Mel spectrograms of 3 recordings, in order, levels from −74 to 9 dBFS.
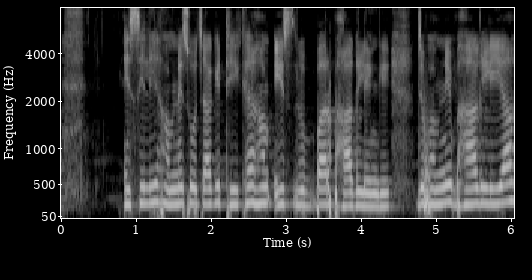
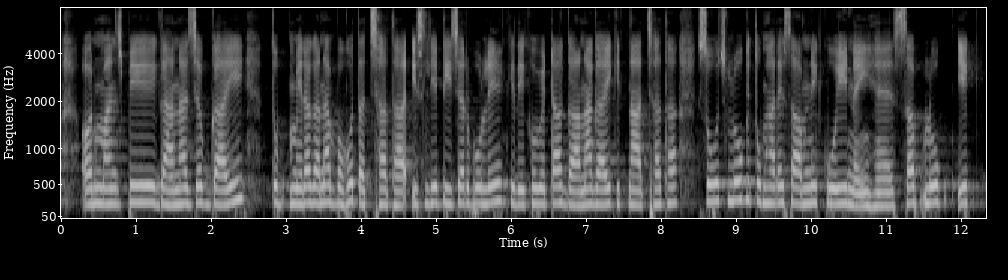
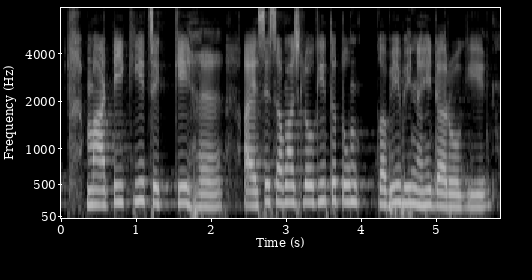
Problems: none marked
